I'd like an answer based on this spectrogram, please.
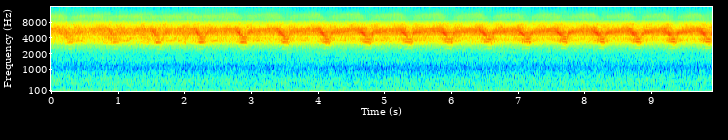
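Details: Cicadas singing all around a woodland campsite on a summer evening in the southern woods: a dense, continuous high buzzing chorus with a pulsing shimmer that swells roughly every half second.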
